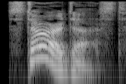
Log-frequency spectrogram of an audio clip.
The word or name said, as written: stardust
